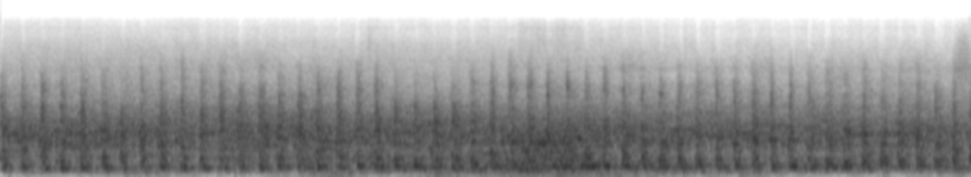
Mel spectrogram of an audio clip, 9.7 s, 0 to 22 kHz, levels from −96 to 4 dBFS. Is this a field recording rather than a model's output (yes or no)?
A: no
